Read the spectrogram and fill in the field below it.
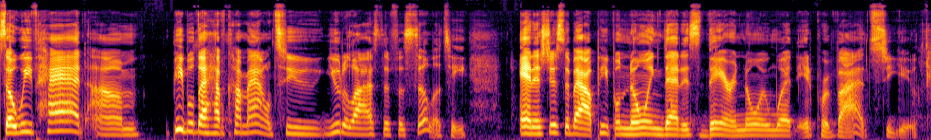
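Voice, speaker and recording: In a normal speaking voice, a woman talks at a fairly low pitch and a moderate pace with lively intonation, on a very clean recording with a silent background. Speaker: sales and marketing manager. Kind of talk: radio interview.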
